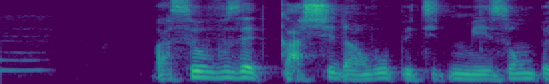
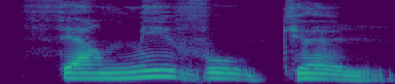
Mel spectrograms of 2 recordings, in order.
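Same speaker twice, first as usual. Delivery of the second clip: slow and soft, each word set down; quiet icy contempt; cold slow order; 5 dB quieter, much slower than usual. Real, not acted. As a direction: lay it down coldly and slowly. Telling commenters to shut up.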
